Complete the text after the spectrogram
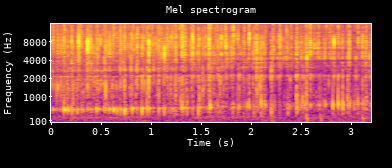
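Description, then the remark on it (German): Hot water, boiled and then cooled slightly, is poured steadily into a cup over Matcha Mango Citrus tea, a continuous trickling and splashing with a faint rising tone as the vessel fills. “Und jetzt möchte ich mit dir den Matcha Mango Citrus aufgießen. Das Wasser hat gekocht, bisschen abgekühlt.”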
